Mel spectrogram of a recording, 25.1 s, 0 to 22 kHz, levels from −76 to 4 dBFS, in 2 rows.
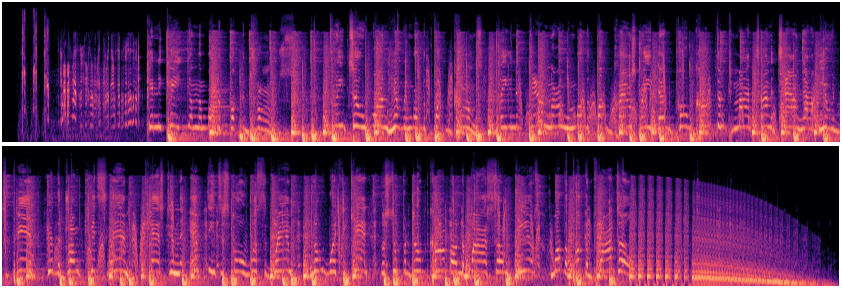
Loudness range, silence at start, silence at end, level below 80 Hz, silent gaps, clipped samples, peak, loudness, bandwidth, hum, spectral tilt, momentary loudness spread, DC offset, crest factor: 3 LU; 0.3 s; 0.1 s; -22 dBFS; none; under 0.1%; 0 dBFS; -15 LUFS; 16.5 kHz; none; -5 dB/octave; 7 LU; under 0.1%; 14 dB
